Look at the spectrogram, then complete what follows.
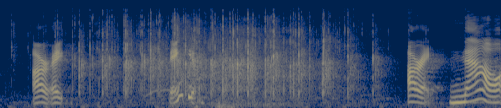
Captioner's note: applause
